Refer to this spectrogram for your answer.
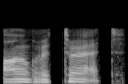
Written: en retraite

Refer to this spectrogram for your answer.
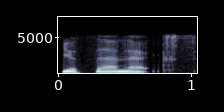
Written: euthenics

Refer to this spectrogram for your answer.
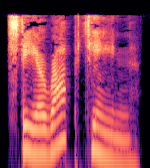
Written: stearoptene

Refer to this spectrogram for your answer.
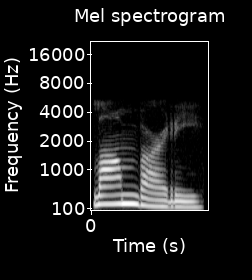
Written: Lombardy

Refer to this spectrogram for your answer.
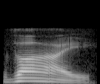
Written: thy

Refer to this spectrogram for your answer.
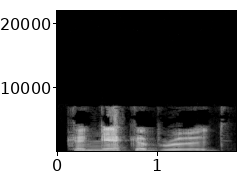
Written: knackebrod

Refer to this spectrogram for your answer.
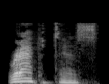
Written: raptus

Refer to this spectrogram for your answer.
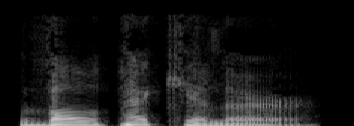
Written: vulpecular

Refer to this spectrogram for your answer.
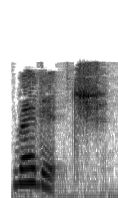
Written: redditch

